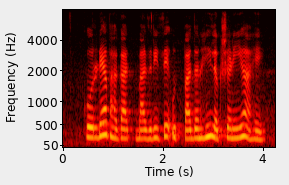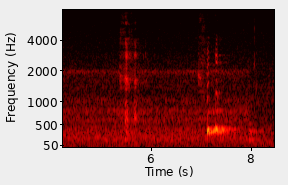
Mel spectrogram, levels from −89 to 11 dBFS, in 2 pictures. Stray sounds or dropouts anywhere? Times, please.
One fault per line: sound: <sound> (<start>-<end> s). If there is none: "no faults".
sound: laugh (5.3-6.0 s)
sound: laugh (6.9-7.8 s)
